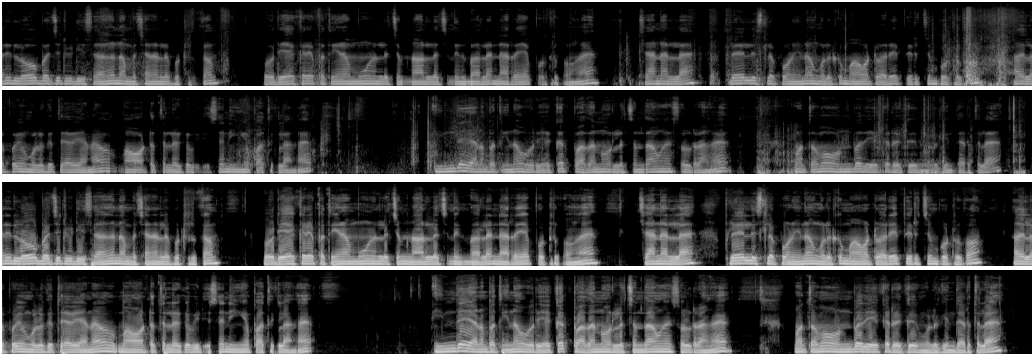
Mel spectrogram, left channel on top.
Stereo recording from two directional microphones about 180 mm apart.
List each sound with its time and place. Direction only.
0.0 s speech: 30° right (ahead or behind)
7.8 s speech: 40° right (ahead or behind)
15.0 s speech: 30° right (ahead or behind)
19.8 s speech: 60° right (ahead or behind)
